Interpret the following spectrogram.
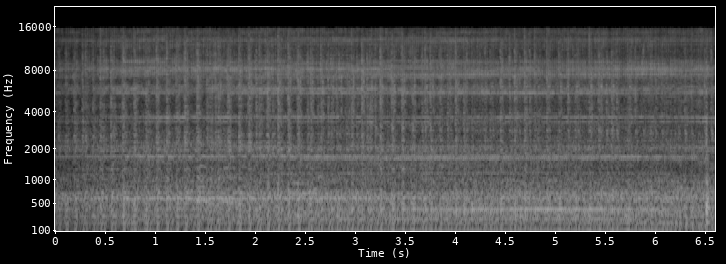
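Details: Two-stroke snowmobile first start after carb cleaning with fresh fuel: steady fast idle buzz with a light irregular rattle on top, attributed to the recoil starter rather than the engine.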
